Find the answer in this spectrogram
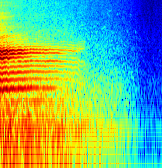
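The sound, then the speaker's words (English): Lambs bleating: a single faint, wavering, nasal bleat that trails away and fades into silence. “The lambs are getting restive.”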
